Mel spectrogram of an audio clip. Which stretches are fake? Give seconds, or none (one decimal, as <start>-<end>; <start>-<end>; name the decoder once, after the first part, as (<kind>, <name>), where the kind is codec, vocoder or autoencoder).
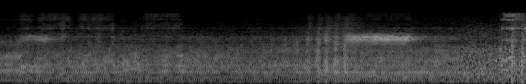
0.0-4.6 (vocoder, Vocos)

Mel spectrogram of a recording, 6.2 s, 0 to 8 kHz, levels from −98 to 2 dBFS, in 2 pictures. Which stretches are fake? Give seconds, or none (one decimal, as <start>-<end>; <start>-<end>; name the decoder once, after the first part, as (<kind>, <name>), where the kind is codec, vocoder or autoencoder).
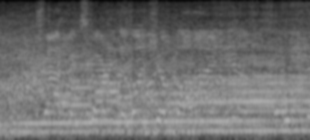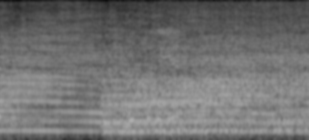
none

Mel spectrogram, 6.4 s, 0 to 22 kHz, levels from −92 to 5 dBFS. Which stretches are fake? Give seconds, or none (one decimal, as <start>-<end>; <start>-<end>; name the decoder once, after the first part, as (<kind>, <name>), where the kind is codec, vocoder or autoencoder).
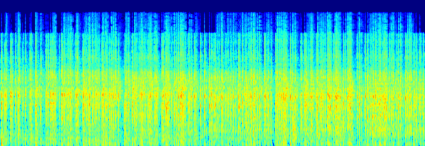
1.4-2.6 (vocoder, Vocos); 4.2-6.4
